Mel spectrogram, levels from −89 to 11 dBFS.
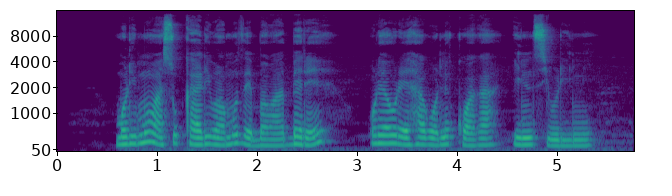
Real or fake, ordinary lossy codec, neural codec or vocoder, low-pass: real; none; none; 14.4 kHz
